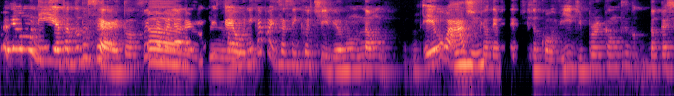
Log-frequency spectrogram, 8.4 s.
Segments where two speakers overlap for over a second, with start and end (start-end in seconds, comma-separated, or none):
1.8-3.2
